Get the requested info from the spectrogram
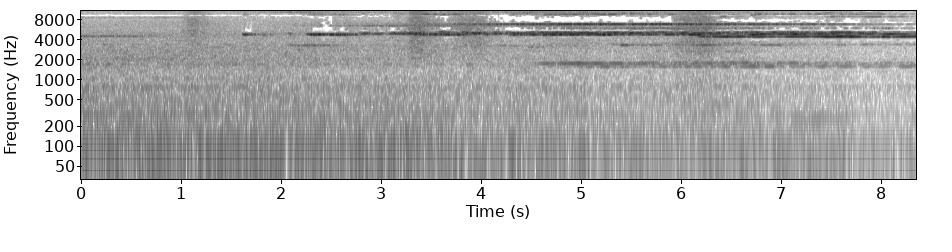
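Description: Train running past with a steady low rumble; about a second and a half in, its wheels begin squealing on the rails in high, thin, held tones that stay until the sound cuts off suddenly at the end.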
